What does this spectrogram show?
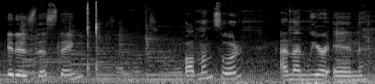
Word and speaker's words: Bab Mansour: It is this thing, Bab Mansour.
